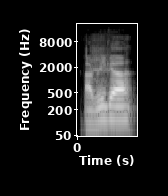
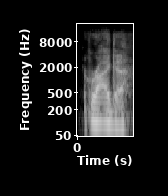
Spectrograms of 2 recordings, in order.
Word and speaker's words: Riga: Or is that pronounced? That's Macon. Wrong. Macon. Yeah, that one I know is different. Riga, Seneca, and Jasper. Nope. Riga.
